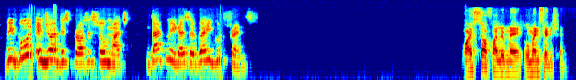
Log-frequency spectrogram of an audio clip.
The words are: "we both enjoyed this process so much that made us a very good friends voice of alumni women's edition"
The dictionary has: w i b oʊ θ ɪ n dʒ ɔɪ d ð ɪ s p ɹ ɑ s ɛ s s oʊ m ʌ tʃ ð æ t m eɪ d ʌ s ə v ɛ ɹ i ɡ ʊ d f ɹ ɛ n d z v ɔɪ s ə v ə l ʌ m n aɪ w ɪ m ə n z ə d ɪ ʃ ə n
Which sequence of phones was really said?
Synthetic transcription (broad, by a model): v i b oʊ t ɪ n dʒ ɔɪ d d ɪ s p ɹ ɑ s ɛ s s oʊ m ʌ tʃ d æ t m eɪ d ʌ s ə v ɛ ɹ i ɡ ʊ d f ɹ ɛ n d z v ɔɪ s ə f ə l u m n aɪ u m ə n s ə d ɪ ʃ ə n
